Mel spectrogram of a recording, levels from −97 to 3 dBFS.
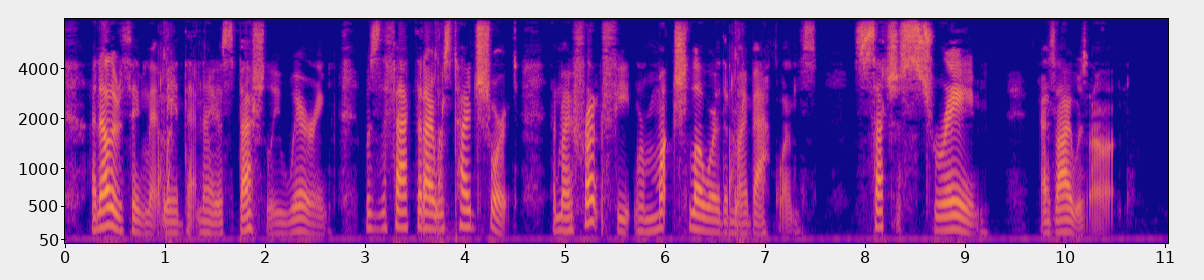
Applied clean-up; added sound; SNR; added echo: none; Drip; 17 dB; none.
